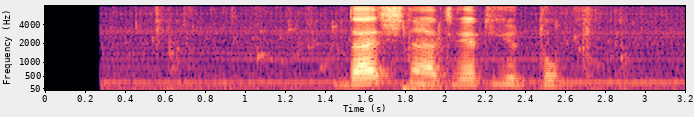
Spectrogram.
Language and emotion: Russian, neutral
